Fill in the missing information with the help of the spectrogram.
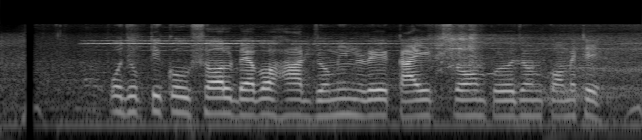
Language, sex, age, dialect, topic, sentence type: Bengali, male, 18-24, Rajbangshi, agriculture, statement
